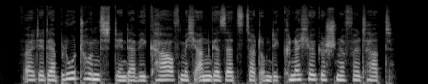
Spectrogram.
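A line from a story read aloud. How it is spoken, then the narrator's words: Dry question. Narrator (German): frage ich trocken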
